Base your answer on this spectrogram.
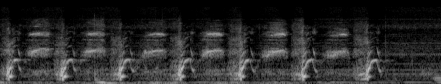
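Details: Zebra, possibly a stallion, calling on a live African safari. The call is a rhythmic series of barking, dog-like yelps, about two per second, each with a rising, wheezy tone.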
